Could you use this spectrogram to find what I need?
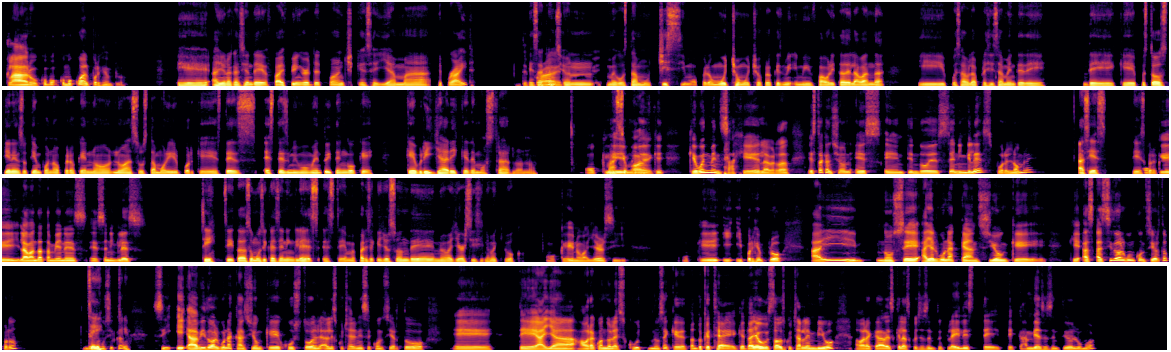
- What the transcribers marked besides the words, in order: other background noise; unintelligible speech
- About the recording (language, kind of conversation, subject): Spanish, podcast, ¿Qué canción te pone de buen humor al instante?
